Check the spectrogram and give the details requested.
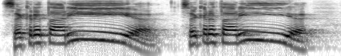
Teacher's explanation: A sílaba que eu dou mais ênfase e que eu alongo a vogal é a sílaba ri. Então é exatamente essa que é a sílaba tônica.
